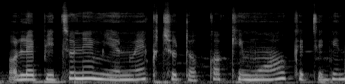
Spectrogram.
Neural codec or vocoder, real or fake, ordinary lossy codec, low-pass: vocoder, 44.1 kHz, 128 mel bands, Pupu-Vocoder; fake; none; 19.8 kHz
